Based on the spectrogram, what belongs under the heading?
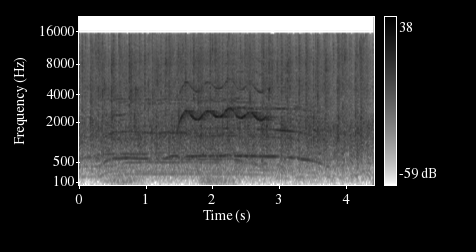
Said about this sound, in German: So, jetzt müsst ihr entscheiden, hat Burkhard das Ding vergeigt oder nicht? Ich möchte es an eurem Applaus hören. Applaus für Burkhard Hupe.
